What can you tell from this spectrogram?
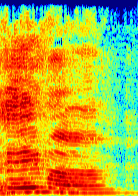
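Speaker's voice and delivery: high, drawn-out innocent hello; guilty kid's high-pitched phone greeting; sheepish greeting. Retold or imitated. Sheepish greeting to angry mother on phone.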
